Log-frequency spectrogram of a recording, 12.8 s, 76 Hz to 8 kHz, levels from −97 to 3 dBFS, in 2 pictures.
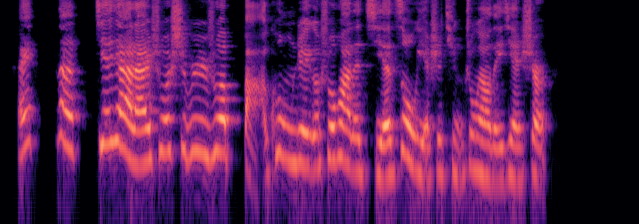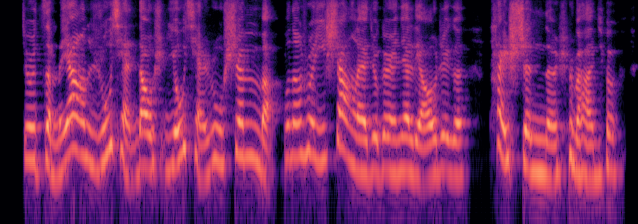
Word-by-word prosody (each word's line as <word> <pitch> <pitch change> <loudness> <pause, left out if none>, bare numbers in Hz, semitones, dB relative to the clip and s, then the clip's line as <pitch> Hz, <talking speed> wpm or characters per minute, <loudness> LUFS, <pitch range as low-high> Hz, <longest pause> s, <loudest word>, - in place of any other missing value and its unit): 哎？ - - -2 0.3
那 405 -5 +2 0.2
接 400 +1 -1
下 360 -7 +7
来 265 0 +6
说， 340 +4 -4
是 345 0 -5
不 330 - -8
是 335 -2 -3
说 335 +1 +4 0.2
把 - - -5
控 315 -4 -6
这 265 -2 +1
个 235 - -4
说 285 +3 0
话 285 -3 +2
的 225 - -4
节 215 -3 +3
奏 270 +3 0
也 195 -2 -3
是 215 +3 -9
挺 210 -2 -12
重 235 +2 -9
要 205 -2 +1
的 185 -1 -4
一 - - -6
件 195 -2 -3
事 190 - -6
儿？ - - -1 1.1
就 290 - -2
是 285 - +3
怎 285 - +3
么 - - -4
样 335 0 +5
如 275 +8 -1
浅 355 -4 0
到 250 -1 +4
深 240 -1 -11
由 260 +5 +4
浅 190 - -3
入 280 +3 -4
深 310 -1 -1
吧， - - -1
不 295 - -6
能 305 0 0
说 320 0 0
一 285 -1 -5
上 360 0 +1
来 225 -3 +4
就 225 +2 -2
跟 235 0 -2
人 220 0 -1
家 230 0 +3
聊 200 -2 +2
这 235 0 -3
个 210 -1 0 0.2
太 280 - +1
深 260 -6 0
的， 200 -2 +1
是 205 - -6
吧？ 210 -2 0
就 205 +5 -6
嗯。 230 0 -15
260 Hz, 295 characters per minute, -24 LUFS, 220-315 Hz, 1.1 s, 下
